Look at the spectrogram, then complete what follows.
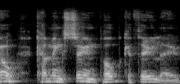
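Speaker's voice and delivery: plain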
